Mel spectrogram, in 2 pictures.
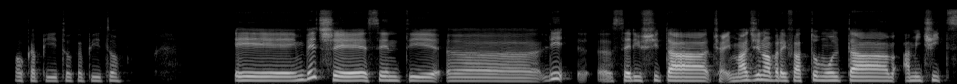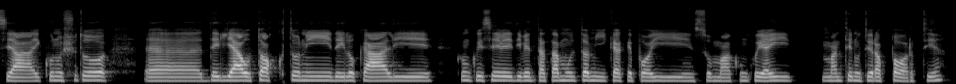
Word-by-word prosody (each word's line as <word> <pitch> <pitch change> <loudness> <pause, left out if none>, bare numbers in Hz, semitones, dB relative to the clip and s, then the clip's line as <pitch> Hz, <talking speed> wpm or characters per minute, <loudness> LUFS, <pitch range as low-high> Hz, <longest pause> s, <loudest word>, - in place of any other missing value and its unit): Ho 175 -1 -8
capito, 170 -1 -9
ho - - -11
capito. 175 0 -9 1.1
Ehm, 180 -1 +2
invece 190 - +3
senti, 180 -2 -2
uhm, 160 -2 -4
lì, 265 +2 -3 0.2
uhm, - - -9
sei 180 - 0
riuscita, 175 -1 +3
cioè - - -5
immagino 190 +6 +1
avrai 185 -3 +2
fatto 175 +3 -1
molta 180 -1 +2
amicizia, 175 -1 -1
hai 170 +1 -3
conosciuto, 190 +1 -1 0.3
ehm, 170 0 -1
degli 185 +2 0
autoctoni, 190 +1 +3
dei 180 0 0
locali, 175 -1 +2 0.2
con 195 -1 -5
cui 190 +2 -1
sei 190 -1 +1
diventata 180 -1 0
molto 185 +1 -2
amica, 180 -2 0
che 180 +1 -3
poi, 170 -1 -2
insomma 165 0 -4
con 175 +2 -8
cui 175 0 0
hai 175 +1 0 0.3
mantenuto 175 +1 -2
i - - +6
rapporti? 180 +2 -1
180 Hz, 125 wpm, -24 LUFS, 170-185 Hz, 1.1 s, i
